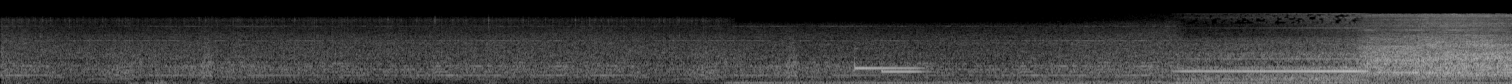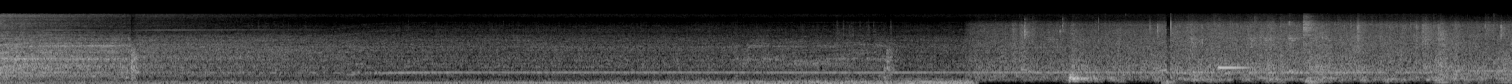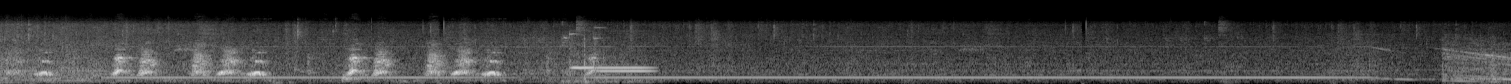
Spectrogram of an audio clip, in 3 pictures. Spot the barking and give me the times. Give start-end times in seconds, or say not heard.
30.3-36.2.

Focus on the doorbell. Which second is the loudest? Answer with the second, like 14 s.
36 s.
